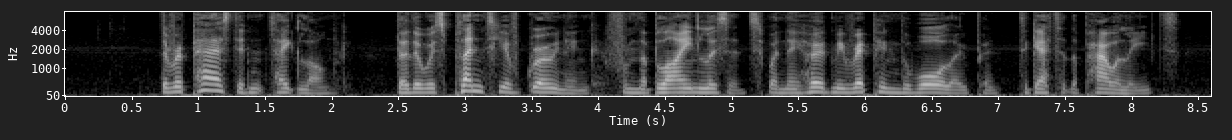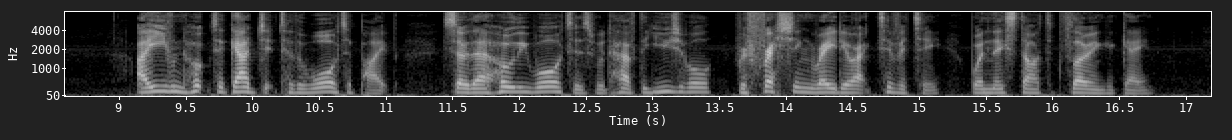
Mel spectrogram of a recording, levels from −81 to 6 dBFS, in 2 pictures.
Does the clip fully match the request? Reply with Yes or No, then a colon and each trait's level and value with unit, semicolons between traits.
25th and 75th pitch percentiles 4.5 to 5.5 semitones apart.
No: average, 3.7 semitones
